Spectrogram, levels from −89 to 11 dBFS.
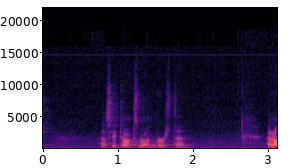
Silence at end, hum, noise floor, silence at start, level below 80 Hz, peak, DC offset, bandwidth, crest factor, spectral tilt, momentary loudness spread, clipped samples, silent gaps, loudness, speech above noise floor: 0 s; none; -58 dBFS; 0.75 s; -72 dBFS; -6 dBFS; under 0.1%; 19 kHz; 28 dB; -4.5 dB/octave; 24 LU; under 0.1%; none; -34 LUFS; 24 dB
